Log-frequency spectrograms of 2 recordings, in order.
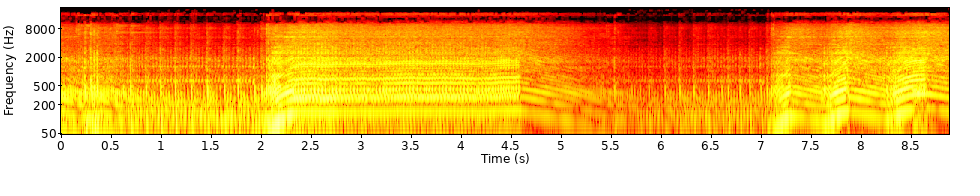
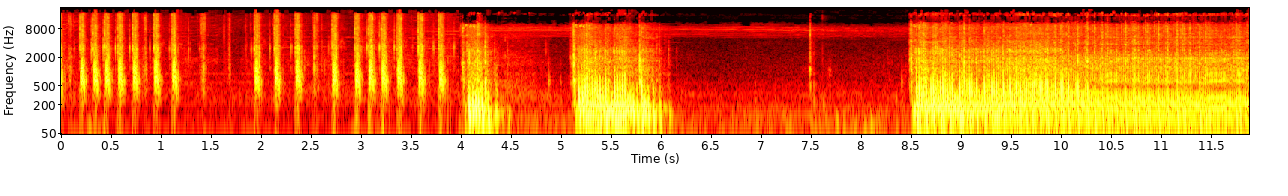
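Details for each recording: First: Stihl 011 AVT chainsaw after bench adjustment of the low-speed fuel screw and idle: crisp throttle blips, then a steady, even two-stroke idle that holds without hunting or dying. Normal idle. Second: Stihl 011 AVT chainsaw on its first start attempt before carb tuning: sputtering, uneven pulls and bursts that surge and drop off, then a rough high run; the low-speed fuel screw and idle were then adjusted.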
